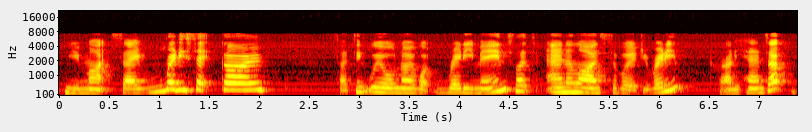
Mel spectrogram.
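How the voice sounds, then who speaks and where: A woman teaching young children a spelling lesson on video, sounding out letters and sounds slowly and clearly. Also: medium pitch, lively intonation, fairly bright tone. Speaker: primary school teacher. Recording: slightly dull lo-fi sound.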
